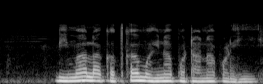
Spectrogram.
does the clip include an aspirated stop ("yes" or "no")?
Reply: no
